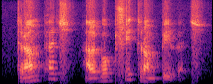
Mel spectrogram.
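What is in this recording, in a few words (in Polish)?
"trempac", Kurpie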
